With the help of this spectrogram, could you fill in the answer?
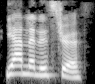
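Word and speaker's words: Jan-Lennard Struff: I never know quite how to say his name. Jan Lennard Struth? I don't know how to say his surname. Jan Lennard Struth. – That is correct. Yes.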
